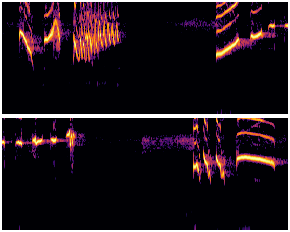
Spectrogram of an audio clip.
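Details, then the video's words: Orange-headed thrush singing, used as a lure to prompt other orange-headed thrushes to sing: loud, clear whistled phrases with sharp rising and falling sweeps, delivered in three bursts separated by short pauses. "pancingan anis merah bikin anis merah lain cepat ngeplong"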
